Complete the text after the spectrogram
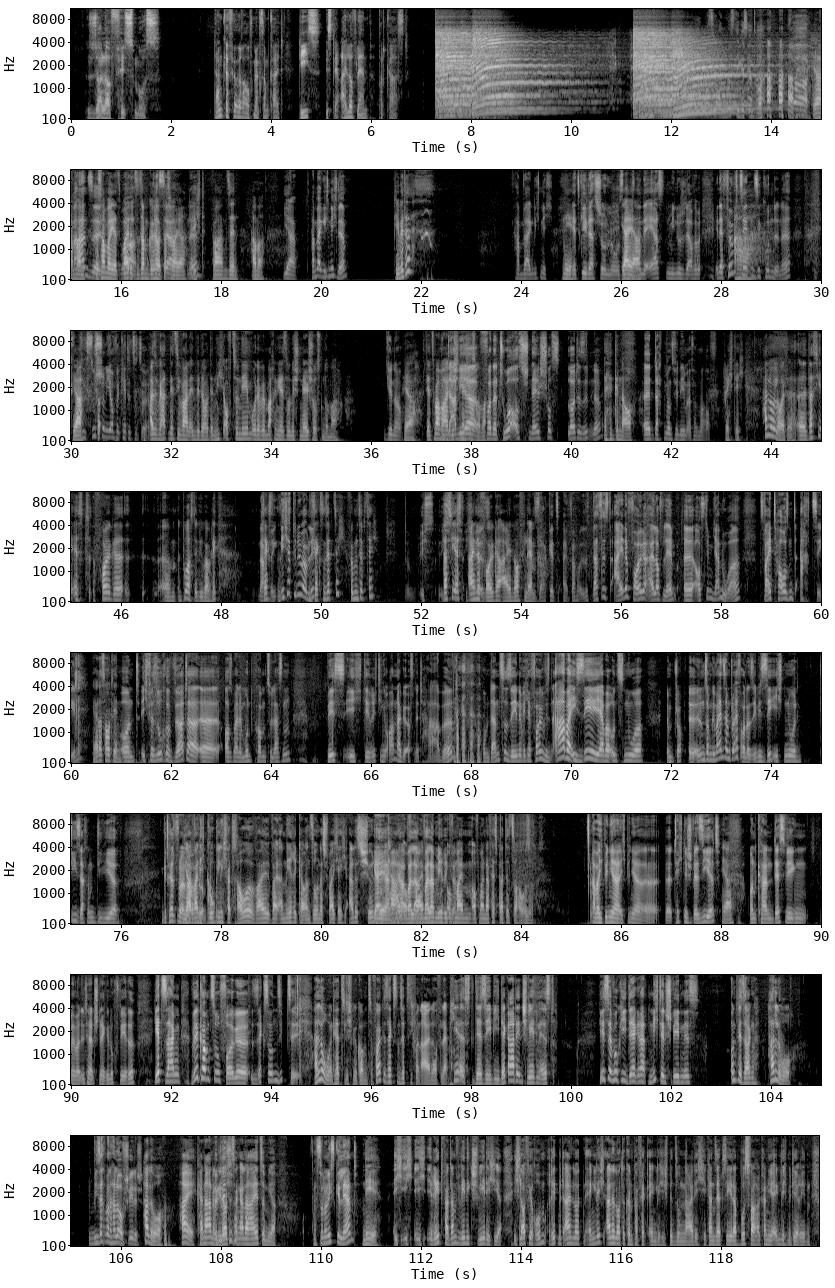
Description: Von zwei Kölnern, die nüchtern Revue passieren lassen, was man alles im Pub sich überlegt hat. Mit Themen, über die viele reden, über die viele Meinungen existieren und wirklich von Bedeutung sind.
